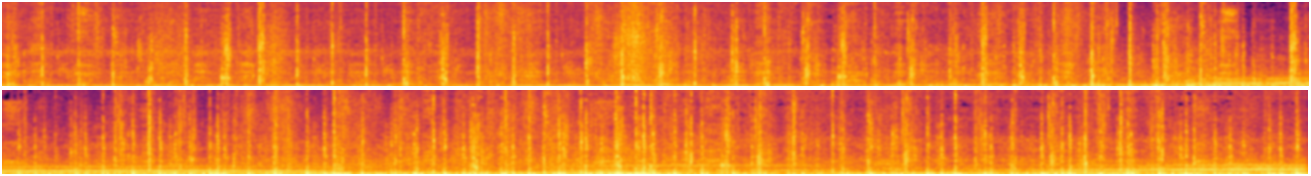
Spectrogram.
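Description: Footsteps run quickly over dirt and dry brush.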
